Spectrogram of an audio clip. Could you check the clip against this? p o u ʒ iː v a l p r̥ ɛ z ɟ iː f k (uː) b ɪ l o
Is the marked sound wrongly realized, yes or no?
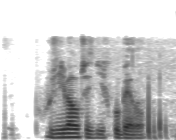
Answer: yes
